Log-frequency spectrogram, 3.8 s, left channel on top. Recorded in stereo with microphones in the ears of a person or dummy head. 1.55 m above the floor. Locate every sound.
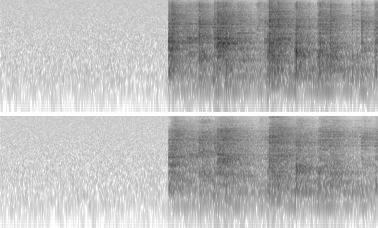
1.7 s scissors: 50° left (ahead or behind), 0.6 m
